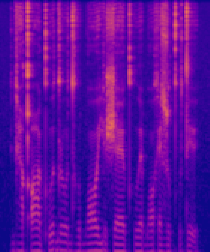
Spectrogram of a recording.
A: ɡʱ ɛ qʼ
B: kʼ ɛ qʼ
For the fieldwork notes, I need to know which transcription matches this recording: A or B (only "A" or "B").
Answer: A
